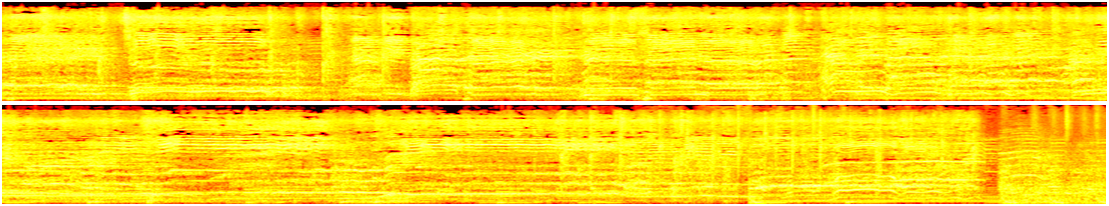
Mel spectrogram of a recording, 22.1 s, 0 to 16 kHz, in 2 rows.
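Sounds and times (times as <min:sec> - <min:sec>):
group singing a birthday song: 0:00.0 - 0:20.5
backing music with bass note: 0:00.0 - 0:22.0.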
